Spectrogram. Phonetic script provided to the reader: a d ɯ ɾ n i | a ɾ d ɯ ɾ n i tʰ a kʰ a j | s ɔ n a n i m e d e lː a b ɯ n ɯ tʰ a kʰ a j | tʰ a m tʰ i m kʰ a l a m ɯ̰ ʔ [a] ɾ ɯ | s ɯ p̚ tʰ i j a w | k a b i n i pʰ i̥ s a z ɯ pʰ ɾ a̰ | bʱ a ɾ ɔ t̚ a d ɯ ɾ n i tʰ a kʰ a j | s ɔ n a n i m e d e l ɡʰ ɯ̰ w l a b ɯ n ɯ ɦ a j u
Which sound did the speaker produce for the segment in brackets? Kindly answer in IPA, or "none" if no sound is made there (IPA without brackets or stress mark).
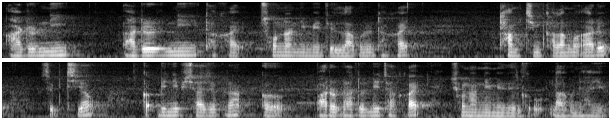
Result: a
